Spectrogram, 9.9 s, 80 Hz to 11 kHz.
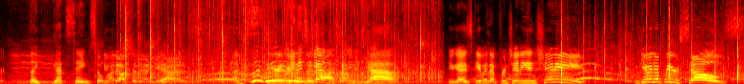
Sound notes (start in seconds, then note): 1.2 everyone clapping; 7.8 audience applauding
